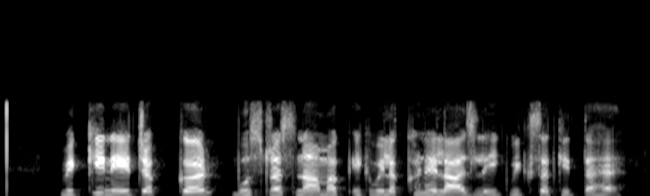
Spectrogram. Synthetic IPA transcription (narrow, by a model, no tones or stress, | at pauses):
ʋɪkːinet͡ʃɐkːəɾbusʈɾəsnaːməkɪkʋɪləkʰːəɽ̃eːlaːd͡ʒləiːkʋɪksəd̪̚kiːt̪aɦɛː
